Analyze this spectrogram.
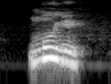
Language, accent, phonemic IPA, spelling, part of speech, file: French, Canada, /mu.ly/, moulu, verb, LL-Q150 (fra)-moulu.wav
- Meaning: past participle of moudre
